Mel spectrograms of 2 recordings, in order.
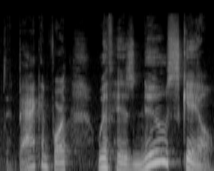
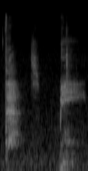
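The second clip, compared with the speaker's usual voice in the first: whispered; 13 dB quieter than usual. Real, not acted. Child whispers comment during story.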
